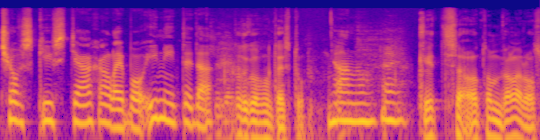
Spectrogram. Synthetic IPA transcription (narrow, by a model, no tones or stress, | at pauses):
t͡ʃɔʊskiːfscaxalɛbɔʔiniːt̪ɛd̪akɔd̪uɡɔɦɔt̪ɛst̪ṵaːnɔɦɛjkɛcsa̰ʔɔt̪ɔmʋɛlaɾɔs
